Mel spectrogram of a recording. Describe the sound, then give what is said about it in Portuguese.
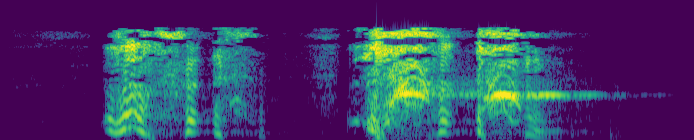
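A man coughs and clears his throat in two rough bursts separated by a short pause, the second burst longer and strained, trailing off into a faint rasp. “Eu podia ficar em casa, tossindo lá em casa, bem tranquilo, né?”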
